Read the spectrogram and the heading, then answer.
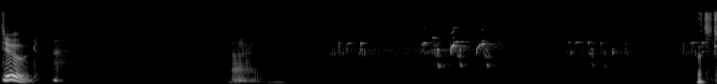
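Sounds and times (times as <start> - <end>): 
speech: 0.0 - 0.6, 2.3 - 2.6, 7.0 - 7.1
bald eagle high-pitched chittering calls: 3.1 - 7.0.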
